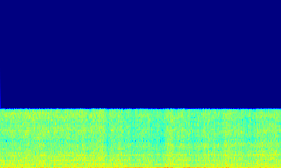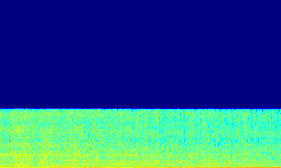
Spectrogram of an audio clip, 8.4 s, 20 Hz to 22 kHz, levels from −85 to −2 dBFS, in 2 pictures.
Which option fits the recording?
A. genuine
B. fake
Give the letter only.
B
